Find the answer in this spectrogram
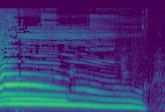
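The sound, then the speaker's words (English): A person's voice imitates a wolf with one long, loud howl, holding a steady pitch for about three seconds before sliding downward and cutting off. “we need a wolf in our band.”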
